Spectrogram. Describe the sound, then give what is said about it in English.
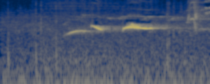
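A loud bird sings at night, after rain, from the tree right above the listener's head in a moonlit sanctuary: a few bright, slightly varied whistled notes rising and holding in quick succession, clear against a quiet outdoor background with no talking. “A loud bird, ever so slightly varying its song, positions itself in the tree right above my head.”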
